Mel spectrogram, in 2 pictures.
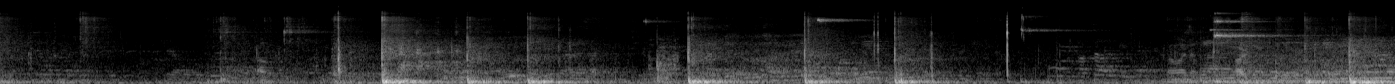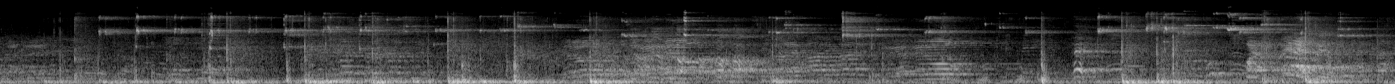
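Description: A basketball bounces on a hardwood court in a large echoing gym.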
